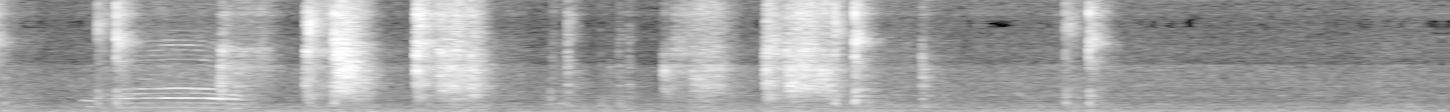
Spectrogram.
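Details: Unagi-kun, a talkative rescued cat, gives a single brief meow at night, followed by a run of rustling, thumping and clicking noises over a low hum.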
